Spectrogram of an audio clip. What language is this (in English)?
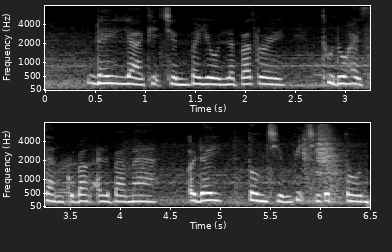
Vietnamese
